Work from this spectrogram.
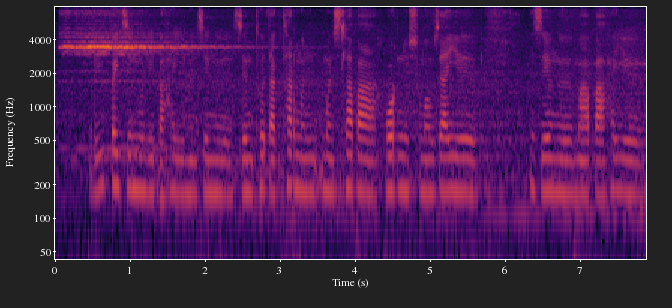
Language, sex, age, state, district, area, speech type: Bodo, female, 60+, Assam, Chirang, rural, spontaneous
